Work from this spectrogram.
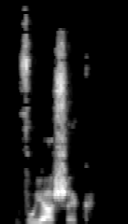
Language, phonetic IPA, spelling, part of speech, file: Polish, [vuˈjaʃɛk], wujaszek, noun, Pl-wujaszek.ogg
